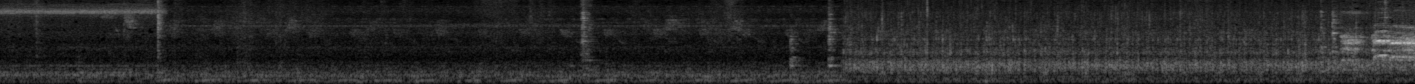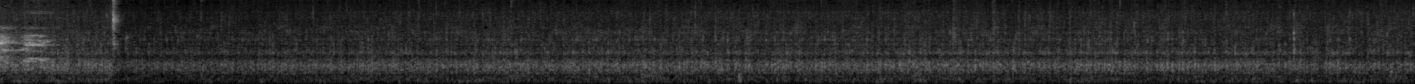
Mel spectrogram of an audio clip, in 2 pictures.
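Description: Pot boiling over a wood fire with a steady hiss, and a rooster crowing once for about two seconds partway through.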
